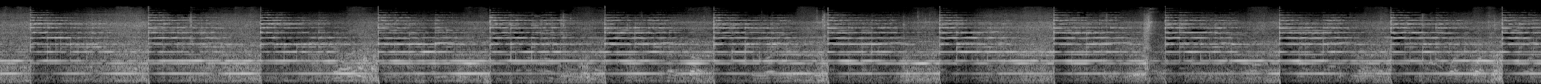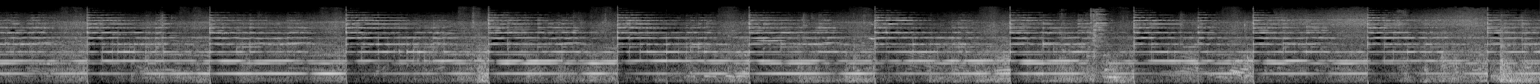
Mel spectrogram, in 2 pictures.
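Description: Steam locomotive No. 90, a Baldwin 2-10-0, standing close by with steam hissing and a steady whine of several tones, under a regular beat about one and a half times a second as it eases back onto its train to couple up.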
